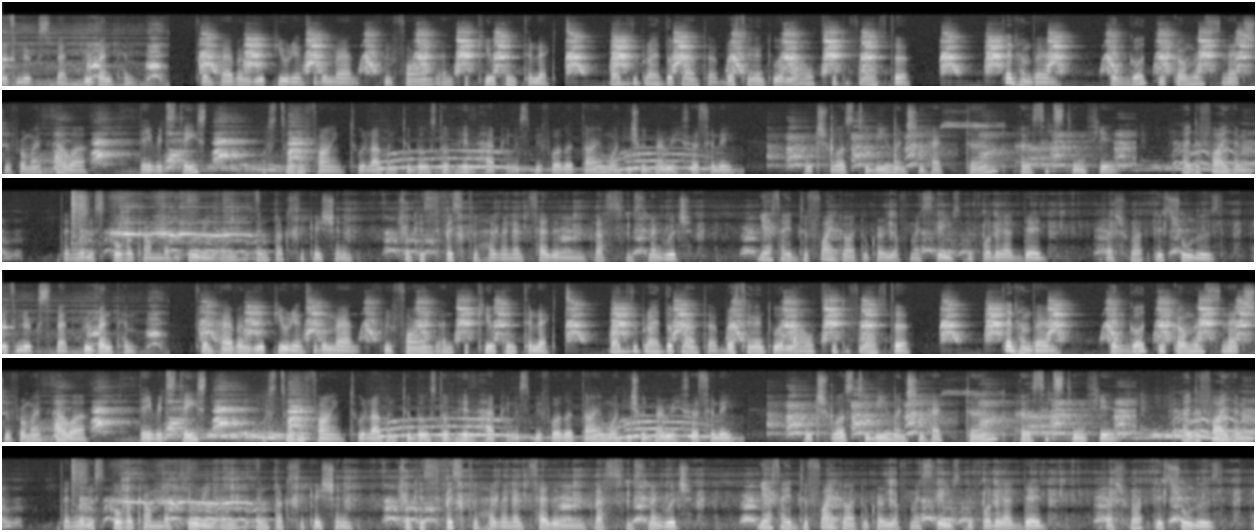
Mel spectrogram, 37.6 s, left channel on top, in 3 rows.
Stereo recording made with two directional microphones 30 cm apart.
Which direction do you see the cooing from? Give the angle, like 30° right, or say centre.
60° right.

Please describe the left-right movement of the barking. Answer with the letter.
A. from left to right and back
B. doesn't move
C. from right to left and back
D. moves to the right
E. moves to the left
D.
